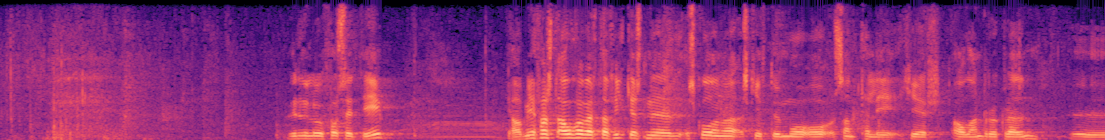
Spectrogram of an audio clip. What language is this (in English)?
Icelandic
